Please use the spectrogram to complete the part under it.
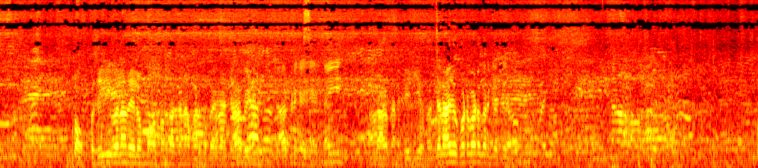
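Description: A young man speaks up close with animation.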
